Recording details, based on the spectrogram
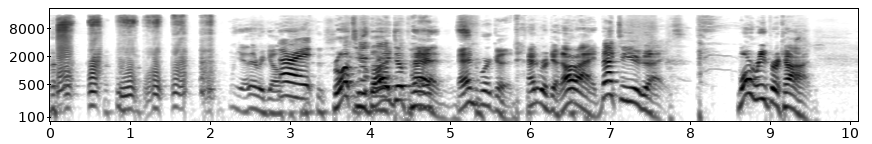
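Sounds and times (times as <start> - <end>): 
speech: 0.0 - 0.9, 2.6 - 7.9, 8.6 - 9.6
short buzzy fart sounds with wobbling pitch: 0.0 - 2.3.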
